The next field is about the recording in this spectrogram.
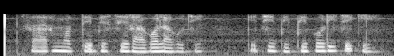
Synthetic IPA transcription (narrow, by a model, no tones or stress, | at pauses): saɾmɔt̪ibesiɾaɡɔlaɡut͡ʃʰi | kḭt͡ʃʰibʱipipɔɽit͡ʃʰiki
